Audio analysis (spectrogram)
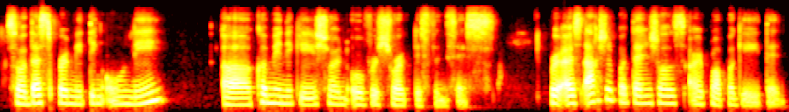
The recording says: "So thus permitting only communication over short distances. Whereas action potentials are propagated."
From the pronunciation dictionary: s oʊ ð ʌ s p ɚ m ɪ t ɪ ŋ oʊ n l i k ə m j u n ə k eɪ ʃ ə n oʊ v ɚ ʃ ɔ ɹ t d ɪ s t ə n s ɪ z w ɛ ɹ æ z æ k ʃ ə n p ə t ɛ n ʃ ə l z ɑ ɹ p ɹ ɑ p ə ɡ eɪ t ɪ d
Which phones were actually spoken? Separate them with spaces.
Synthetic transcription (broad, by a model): s oʊ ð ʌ s p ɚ m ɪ t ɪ ŋ oʊ n l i k ə m j u n ə k eɪ ʃ ə n oʊ v ɚ ʃ ɔ ɹ t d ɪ s t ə n s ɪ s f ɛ ɹ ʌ s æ k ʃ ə n p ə t ɛ n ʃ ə l s ɑ ɹ p ɹ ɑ p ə ɡ eɪ t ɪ d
